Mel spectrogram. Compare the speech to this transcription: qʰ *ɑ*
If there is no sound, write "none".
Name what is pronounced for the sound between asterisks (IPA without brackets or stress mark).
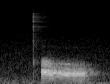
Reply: ɔ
